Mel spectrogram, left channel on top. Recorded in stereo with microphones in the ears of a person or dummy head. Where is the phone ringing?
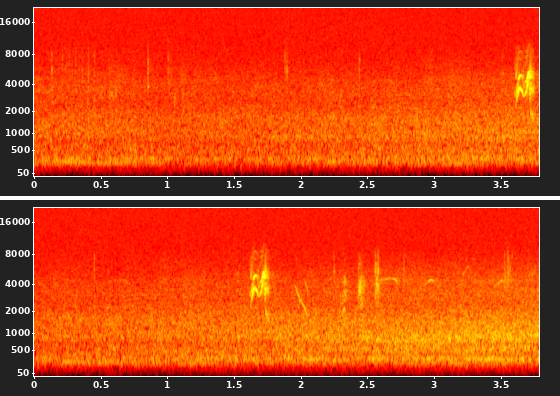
No phone ringing in this recording.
